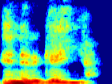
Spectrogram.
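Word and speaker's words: ἐνέργεια: transforma desde dentro que se dice energia se escribe como energía pero se lee energia se utiliza muy poco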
